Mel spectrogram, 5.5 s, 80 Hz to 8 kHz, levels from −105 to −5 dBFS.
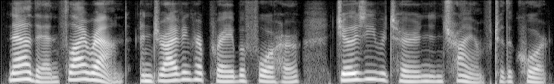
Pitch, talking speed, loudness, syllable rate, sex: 195 Hz, 185 wpm, -18 LUFS, 4.6 syllables/s, female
